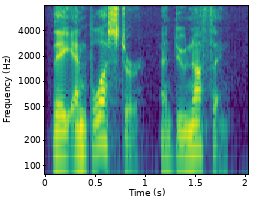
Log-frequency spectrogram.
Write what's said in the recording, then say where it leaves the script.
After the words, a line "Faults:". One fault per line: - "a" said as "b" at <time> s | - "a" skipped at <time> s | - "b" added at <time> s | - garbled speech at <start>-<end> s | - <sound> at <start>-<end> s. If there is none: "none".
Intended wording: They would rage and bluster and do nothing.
They and bluster and do nothing.
Faults:
- "would rage" skipped at 0.2 s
